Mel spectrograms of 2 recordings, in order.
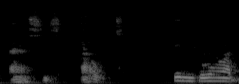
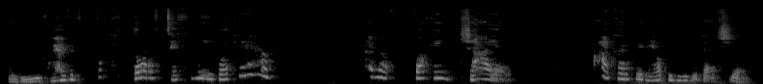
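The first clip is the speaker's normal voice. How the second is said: furious, much higher yell, fast; angry yell; 12 semitones higher, faster than usual. Acted. Boy yells at the detective over the phone, furious and high. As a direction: yell it at him, a kid left behind. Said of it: "Deku yelled at him".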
